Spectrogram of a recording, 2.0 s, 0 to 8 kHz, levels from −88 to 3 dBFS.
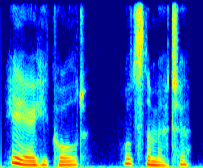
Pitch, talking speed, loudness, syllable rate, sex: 190 Hz, 175 wpm, -18 LUFS, 5.8 syllables/s, female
